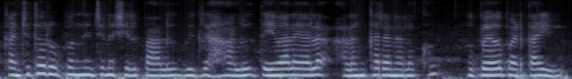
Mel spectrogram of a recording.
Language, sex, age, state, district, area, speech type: Telugu, female, 18-30, Telangana, Ranga Reddy, urban, spontaneous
